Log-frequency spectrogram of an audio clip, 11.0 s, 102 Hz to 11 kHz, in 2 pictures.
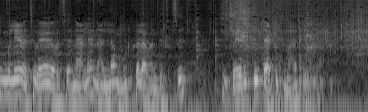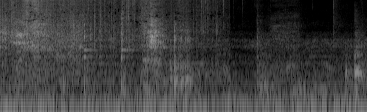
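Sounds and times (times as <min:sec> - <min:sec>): dosa sizzling on hot griddle: 0:00.0 - 0:09.0.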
